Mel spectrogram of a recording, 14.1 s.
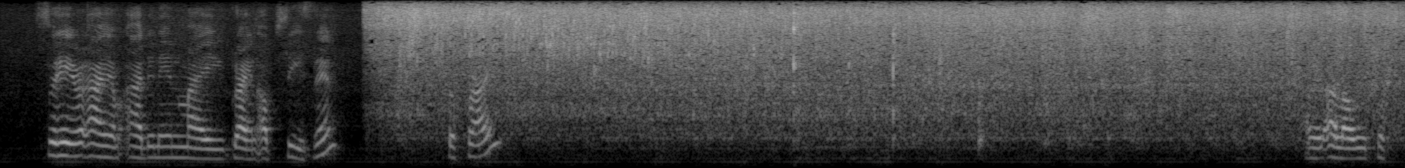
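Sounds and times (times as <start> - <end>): paste sizzling in hot oil: 3.6 - 14.0
wooden spoon stirring: 7.9 - 12.3.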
